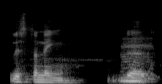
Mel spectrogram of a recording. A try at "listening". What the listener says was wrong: Oh, remember when you talk about listening, you don't have to read the T. So listening.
